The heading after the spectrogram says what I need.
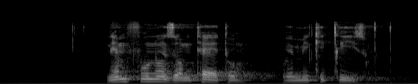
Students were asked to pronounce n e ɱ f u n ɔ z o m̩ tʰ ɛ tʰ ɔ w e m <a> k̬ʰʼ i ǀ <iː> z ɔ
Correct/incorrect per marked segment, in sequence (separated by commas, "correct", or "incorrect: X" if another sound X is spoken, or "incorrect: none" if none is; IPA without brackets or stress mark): incorrect: i, correct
